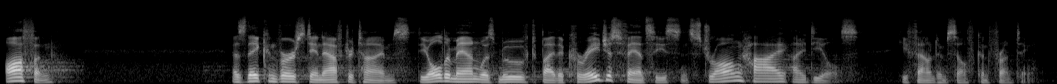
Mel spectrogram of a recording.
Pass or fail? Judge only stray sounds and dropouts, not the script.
pass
